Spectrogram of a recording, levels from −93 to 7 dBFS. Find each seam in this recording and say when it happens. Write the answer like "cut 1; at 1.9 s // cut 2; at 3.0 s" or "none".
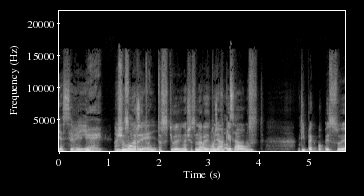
none

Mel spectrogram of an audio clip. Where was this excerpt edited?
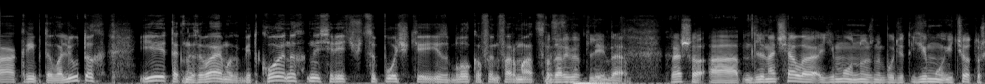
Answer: cut 1; at 3.1 s // cut 2; at 5.4 s

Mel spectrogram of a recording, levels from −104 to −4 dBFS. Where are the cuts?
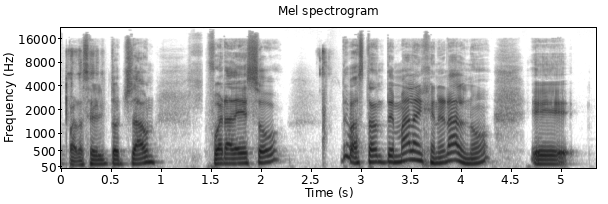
cut 1; at 1.4 s // cut 2; at 2.8 s

